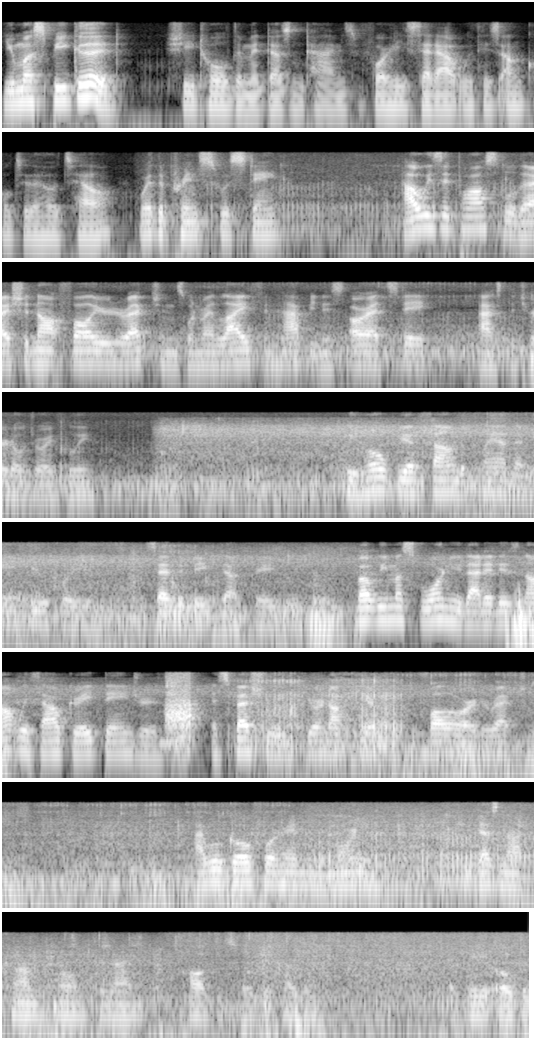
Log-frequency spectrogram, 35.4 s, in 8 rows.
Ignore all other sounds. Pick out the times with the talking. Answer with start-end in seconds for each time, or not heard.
0.0-6.8, 7.8-14.1, 16.1-26.7, 28.2-33.7, 34.8-35.3.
